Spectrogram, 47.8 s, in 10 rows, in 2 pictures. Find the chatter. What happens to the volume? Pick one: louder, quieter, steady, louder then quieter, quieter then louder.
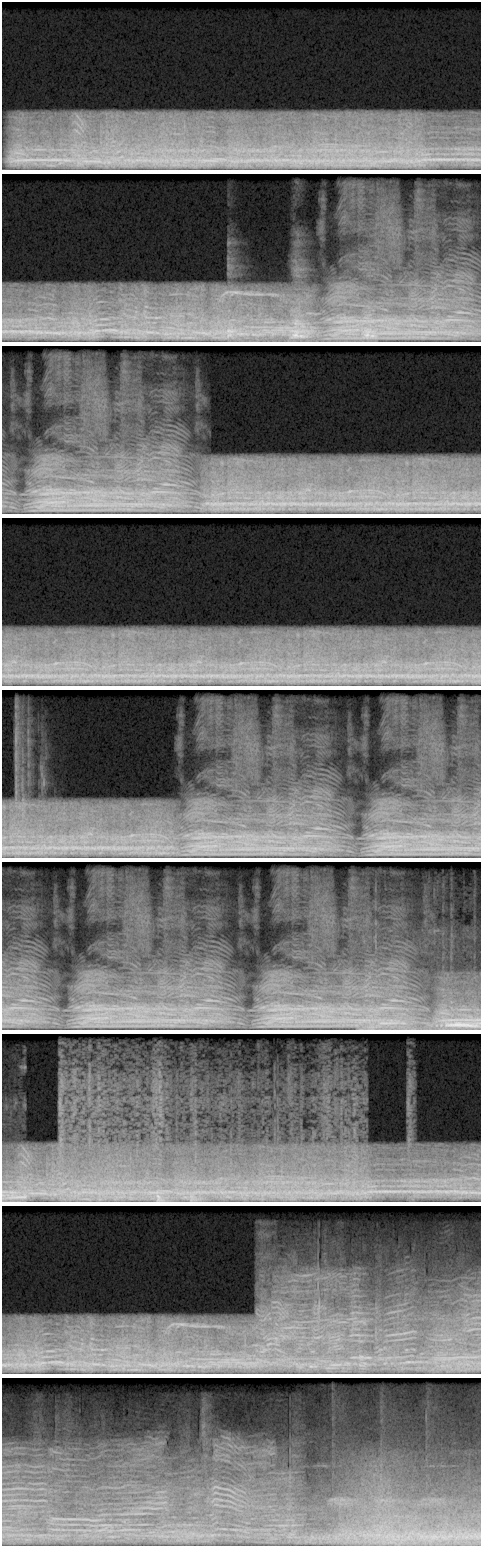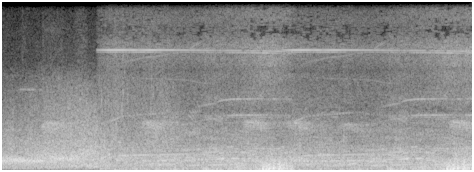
steady.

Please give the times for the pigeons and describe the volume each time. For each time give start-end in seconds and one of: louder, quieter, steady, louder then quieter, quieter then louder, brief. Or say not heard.
27.5-32.9 quieter.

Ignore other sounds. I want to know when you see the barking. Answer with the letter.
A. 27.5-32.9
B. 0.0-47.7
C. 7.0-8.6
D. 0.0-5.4
C.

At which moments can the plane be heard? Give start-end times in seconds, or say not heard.
41.5-47.7.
